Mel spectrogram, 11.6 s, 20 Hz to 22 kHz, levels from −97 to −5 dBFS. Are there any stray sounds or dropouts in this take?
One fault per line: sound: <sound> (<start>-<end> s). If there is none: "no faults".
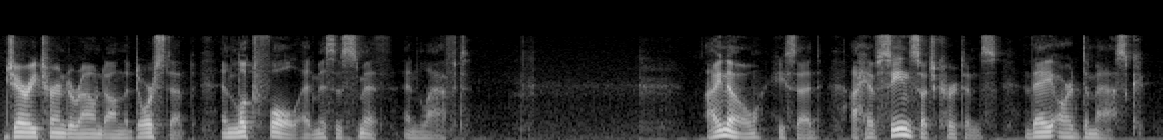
no faults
